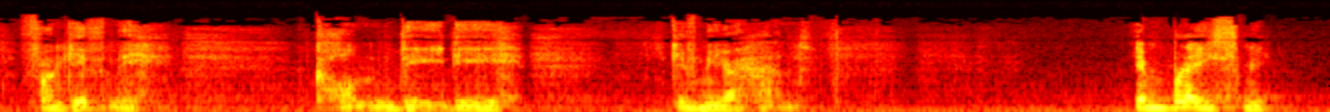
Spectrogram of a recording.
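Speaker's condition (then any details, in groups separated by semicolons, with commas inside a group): No condition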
